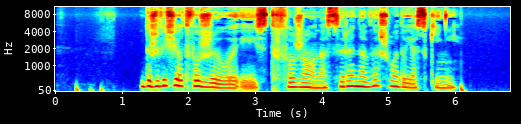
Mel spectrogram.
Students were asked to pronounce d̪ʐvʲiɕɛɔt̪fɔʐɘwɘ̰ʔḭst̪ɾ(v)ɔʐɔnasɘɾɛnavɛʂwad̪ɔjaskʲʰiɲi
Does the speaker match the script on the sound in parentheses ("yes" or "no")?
no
